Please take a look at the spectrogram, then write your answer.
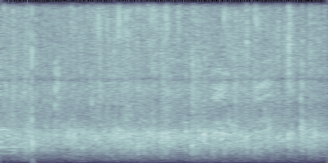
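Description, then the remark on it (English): An audience gives another round of applause for Jesus, a dense wash of many hands clapping at an even, sustained loudness with no voices standing out, continuing without a break for the whole stretch. “Come on, that's worth giving Jesus another round of applause for.”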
